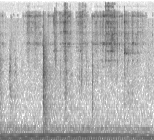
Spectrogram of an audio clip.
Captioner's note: thumps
